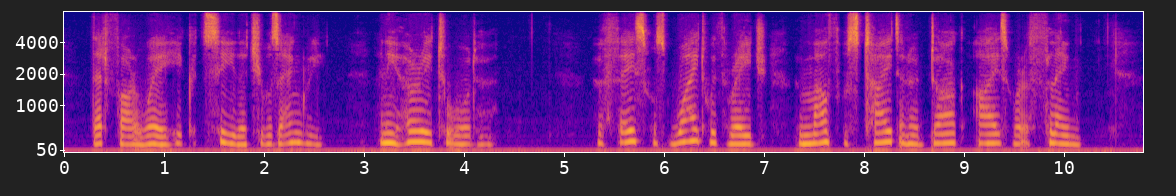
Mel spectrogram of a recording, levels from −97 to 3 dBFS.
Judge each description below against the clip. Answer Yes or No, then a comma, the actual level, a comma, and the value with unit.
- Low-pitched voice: No, high, 190 Hz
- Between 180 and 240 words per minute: No, average, 170 wpm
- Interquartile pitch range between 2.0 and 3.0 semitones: Yes, narrow, 2.6 semitones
